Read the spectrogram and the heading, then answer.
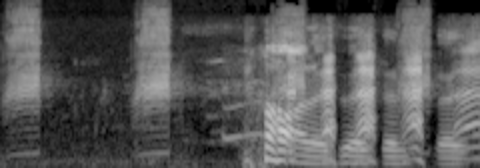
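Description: A duck quack sound effect: a duck quacks twice in short, nasal bursts, then breaks into a louder, rapid run of quacks that fills the rest of the moment, loud, with no one talking.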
